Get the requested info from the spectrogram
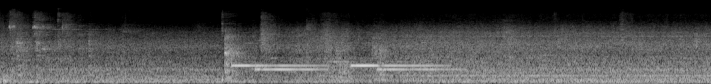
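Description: MTR M-Train saloon doors sliding open at a station stop, with the door chime: a two-note ding-dong sounded twice, over the hum of the stopped train.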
